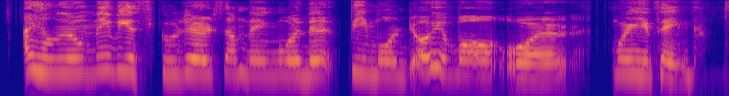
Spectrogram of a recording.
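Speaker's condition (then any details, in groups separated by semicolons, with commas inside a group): Cerebral palsy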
